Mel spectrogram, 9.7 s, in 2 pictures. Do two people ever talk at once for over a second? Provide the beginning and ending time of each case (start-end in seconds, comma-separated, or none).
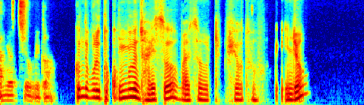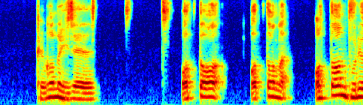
none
